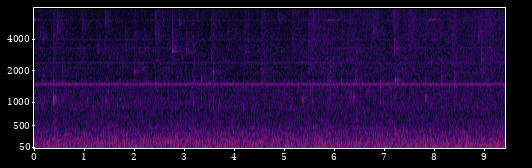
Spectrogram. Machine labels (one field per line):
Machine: pump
